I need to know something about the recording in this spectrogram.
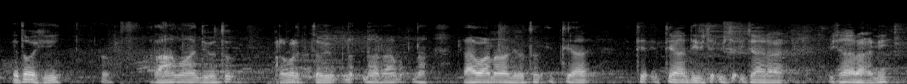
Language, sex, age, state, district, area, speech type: Sanskrit, male, 30-45, Karnataka, Dakshina Kannada, urban, spontaneous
